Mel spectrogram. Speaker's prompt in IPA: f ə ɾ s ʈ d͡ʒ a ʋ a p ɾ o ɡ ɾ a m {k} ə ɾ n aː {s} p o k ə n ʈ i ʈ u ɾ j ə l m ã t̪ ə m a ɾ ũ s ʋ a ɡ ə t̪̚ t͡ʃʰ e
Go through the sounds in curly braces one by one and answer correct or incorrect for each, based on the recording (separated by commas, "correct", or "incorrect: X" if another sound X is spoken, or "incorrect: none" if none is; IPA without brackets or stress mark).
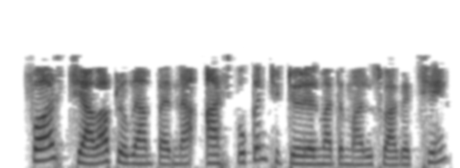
incorrect: p, correct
